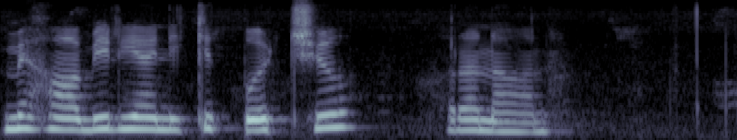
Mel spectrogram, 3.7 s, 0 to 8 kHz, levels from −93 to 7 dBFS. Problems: none marked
